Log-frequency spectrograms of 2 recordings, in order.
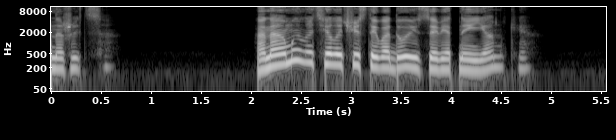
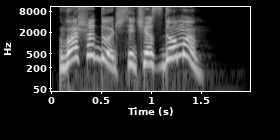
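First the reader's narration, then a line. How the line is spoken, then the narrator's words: Sharp question from officer. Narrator (Russian): резко спросил слуга закона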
